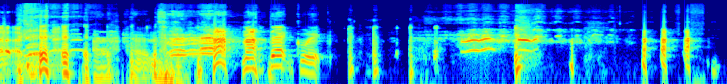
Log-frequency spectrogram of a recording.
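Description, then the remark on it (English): A voice speaks briefly, then come a run of loud, rough breaths in uneven bursts with a drawn-out, strained groan in the middle. “Not like he was moving a piano upstairs the way that he was breathing.”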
